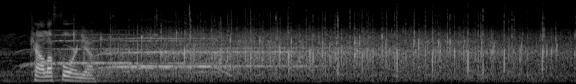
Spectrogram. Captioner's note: audience applauding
